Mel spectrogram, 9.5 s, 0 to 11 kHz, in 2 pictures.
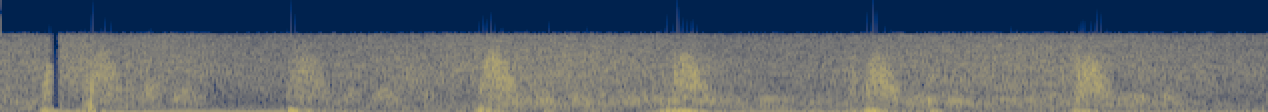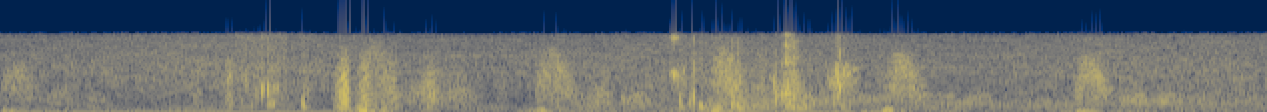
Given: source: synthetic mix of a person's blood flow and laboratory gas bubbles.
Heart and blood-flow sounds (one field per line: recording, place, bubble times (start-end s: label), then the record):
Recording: Doppler ultrasound of blood flow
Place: subclavian vein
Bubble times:
5.63-5.83 s: bubbles
5.86-5.92 s: bubbles
7.25-7.98 s: bubbles
From the record:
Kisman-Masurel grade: 222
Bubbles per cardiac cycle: several, 3 to 8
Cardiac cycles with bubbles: 10 to 50%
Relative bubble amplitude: moderate (0.250 to 0.450)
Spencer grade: 2 (many but less than half of the cardiac periods contain bubble signals, singularly or in groups)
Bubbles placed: anywhere in the cardiac cycle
